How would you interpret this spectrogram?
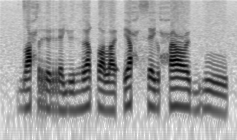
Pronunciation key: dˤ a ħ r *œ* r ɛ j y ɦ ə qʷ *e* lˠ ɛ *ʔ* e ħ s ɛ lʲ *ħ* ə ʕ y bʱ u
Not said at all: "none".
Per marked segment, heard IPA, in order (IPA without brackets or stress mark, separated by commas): ø, ɛ, ʔ, ħ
